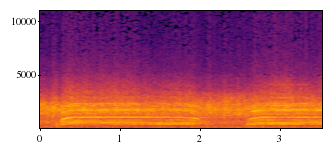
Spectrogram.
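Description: A loud steam train whistle sounds two long, sustained blasts separated by a short gap, over a steady rumble from a train carrying soldiers and caged dogs.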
